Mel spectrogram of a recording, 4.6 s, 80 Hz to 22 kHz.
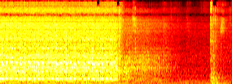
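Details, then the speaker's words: Dodge Dart small-block Mopar V8, revived after a long lay-up and cranked on a jump pack: the starter spins the engine quickly and evenly, about four turns a second, but it never catches; sounds like no spark, and fuel is also a problem. "It sounds an awful lot like there's no spark happening, hey? God. All right, I'm gonna dig a bit further. I don't think this thing's got spark."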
